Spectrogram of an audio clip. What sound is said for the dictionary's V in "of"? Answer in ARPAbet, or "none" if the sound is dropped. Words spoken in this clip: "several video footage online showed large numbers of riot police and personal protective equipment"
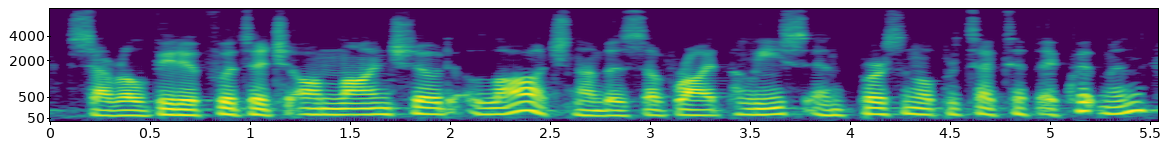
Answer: V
